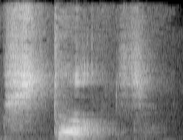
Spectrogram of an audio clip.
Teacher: starting s before a consonant and assumes the sound of a sh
